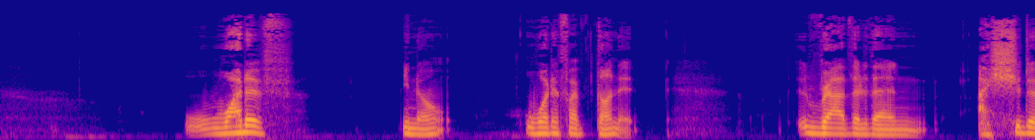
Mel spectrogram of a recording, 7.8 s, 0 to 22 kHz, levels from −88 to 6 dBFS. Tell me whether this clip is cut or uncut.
uncut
